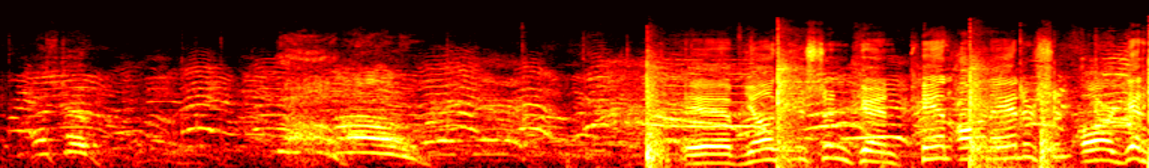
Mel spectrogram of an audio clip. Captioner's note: crowd chatter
